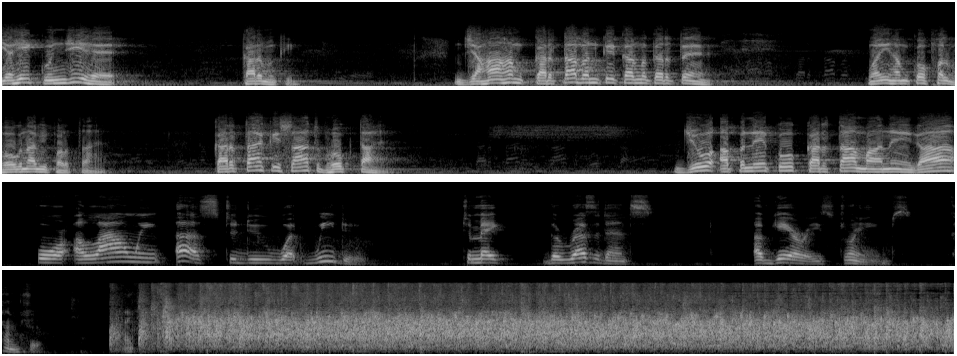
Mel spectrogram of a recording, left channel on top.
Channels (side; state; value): both; different; correlation 0.00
